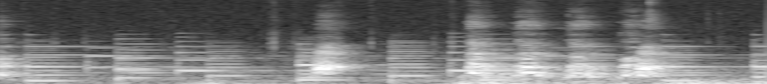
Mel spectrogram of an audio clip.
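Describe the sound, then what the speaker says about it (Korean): In a quiet village, a dog barks several times in a short burst, moderately close, over soft background music. "개 짖는 소리"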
